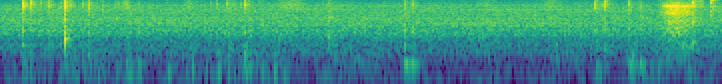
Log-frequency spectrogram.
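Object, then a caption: Plastic laptop keyboard. Fingertips on both hands type on a black backlit plastic laptop keyboard, with one hand still typing at the end. Quiet, repeated key taps click over a steady low hiss, and a brief brighter rustle swells near the end.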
